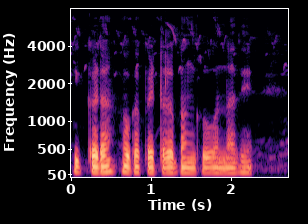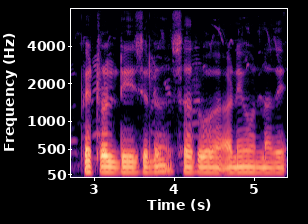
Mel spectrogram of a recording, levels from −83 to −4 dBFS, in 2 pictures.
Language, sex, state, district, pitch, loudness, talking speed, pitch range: Telugu, male, Andhra Pradesh, Sri Satya Sai, 95 Hz, -19 LUFS, 110 wpm, 90-95 Hz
